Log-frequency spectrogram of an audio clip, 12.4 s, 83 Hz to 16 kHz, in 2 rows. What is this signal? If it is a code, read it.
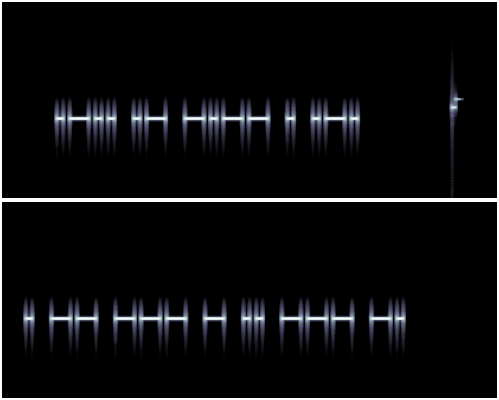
Morse code, heard as a keyed tone, about 15 wpm, 700 Hz. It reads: LAYER EMOTION
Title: Sentences from Top 1600 Words - New Word Drill Alt - 15wpm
